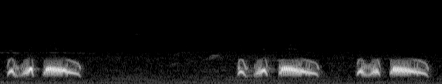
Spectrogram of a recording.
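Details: Spotted dove cooing in the 'thúc gù' style for luring wild doves. One phrase, a silent gap, then two more, each a doubled hoot leading into a falling sustained coo.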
